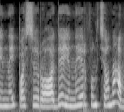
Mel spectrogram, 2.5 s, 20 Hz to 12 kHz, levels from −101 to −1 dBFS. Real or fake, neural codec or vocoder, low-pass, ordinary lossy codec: real; none; 10.8 kHz; MP3, 48 kbps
